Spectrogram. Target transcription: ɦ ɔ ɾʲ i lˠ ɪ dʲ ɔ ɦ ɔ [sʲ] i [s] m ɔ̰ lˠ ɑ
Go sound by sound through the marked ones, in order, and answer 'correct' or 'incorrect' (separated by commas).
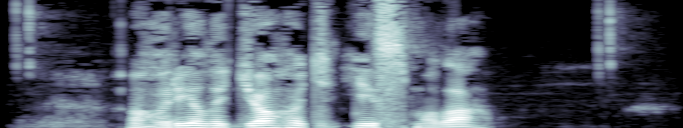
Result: incorrect, correct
